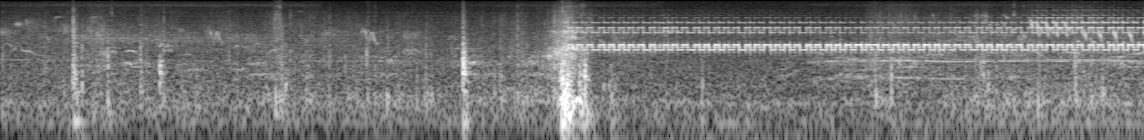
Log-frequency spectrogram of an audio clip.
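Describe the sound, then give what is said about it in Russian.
A telephone ringing: a few scattered clicks and knocks, then a bright electronic ring tone starts abruptly and holds steadily and loudly to the end. “Ей звонит телефон.”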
